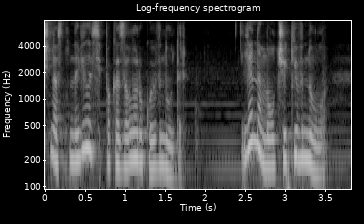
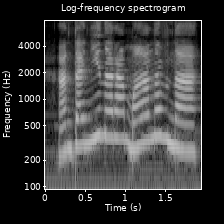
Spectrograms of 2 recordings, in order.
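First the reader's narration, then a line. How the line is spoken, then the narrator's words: Calling out. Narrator (Russian): крикнула куда-то вглубь заведующая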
